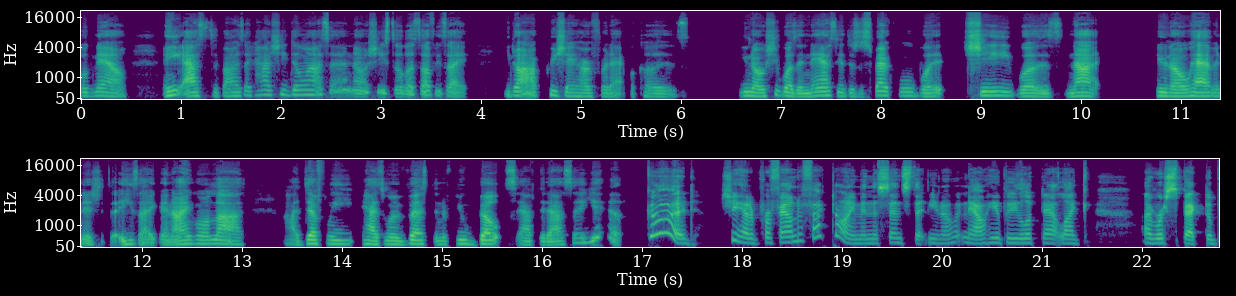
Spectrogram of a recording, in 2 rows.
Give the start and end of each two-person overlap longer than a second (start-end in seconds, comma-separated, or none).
none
